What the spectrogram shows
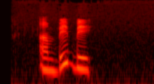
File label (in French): "un bebe", francais; phonetique; les consonnes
